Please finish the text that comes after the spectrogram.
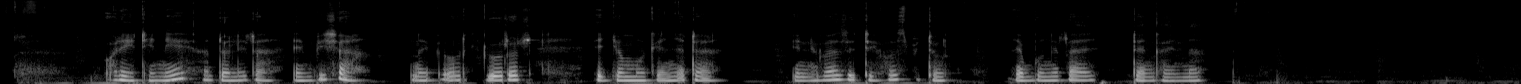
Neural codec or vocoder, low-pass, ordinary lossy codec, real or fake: none; none; none; real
